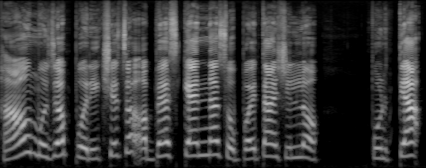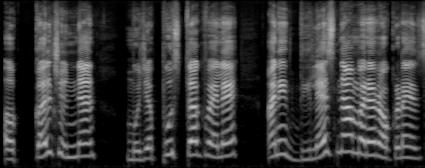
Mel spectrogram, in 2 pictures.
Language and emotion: Goan Konkani, angry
